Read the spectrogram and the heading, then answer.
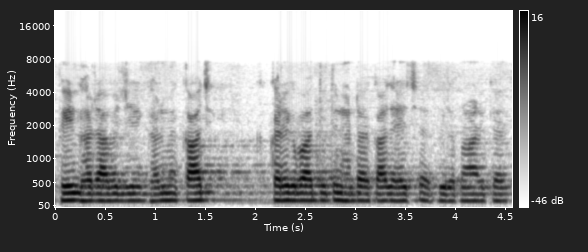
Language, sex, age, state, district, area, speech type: Maithili, male, 30-45, Bihar, Purnia, rural, spontaneous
